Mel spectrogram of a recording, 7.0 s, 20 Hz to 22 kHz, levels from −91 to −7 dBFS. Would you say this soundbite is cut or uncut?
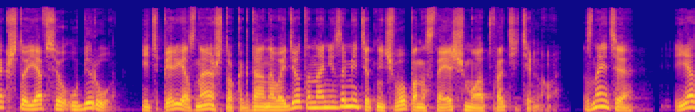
uncut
